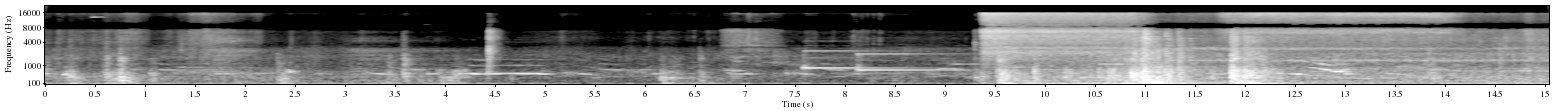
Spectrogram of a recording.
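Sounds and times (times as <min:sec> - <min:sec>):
rushing clattering train noise: 0:00.0 - 0:03.7, 0:09.3 - 0:15.0
train rumble: 0:00.0 - 0:15.0
high ringing tone: 0:07.6 - 0:09.3.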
